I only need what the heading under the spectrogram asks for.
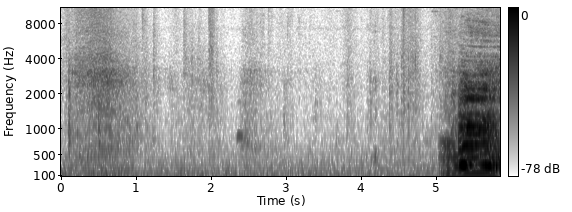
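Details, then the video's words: Cow on an Indian dairy farm: a quiet stretch of faint farm background gives way near the end to a sudden loud, deep, harmonic-rich moo that continues to the cut. "Cow Moor"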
